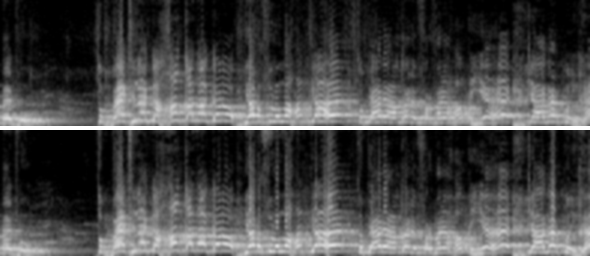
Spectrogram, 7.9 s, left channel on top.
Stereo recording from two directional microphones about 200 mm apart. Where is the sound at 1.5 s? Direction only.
35° right (ahead or behind).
